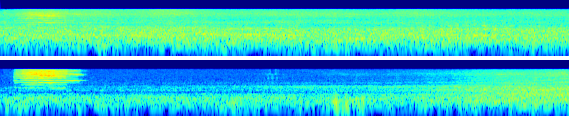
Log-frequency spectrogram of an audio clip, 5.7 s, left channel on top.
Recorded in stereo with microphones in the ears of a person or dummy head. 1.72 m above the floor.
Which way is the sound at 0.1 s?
25° right (ahead or behind).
